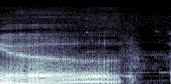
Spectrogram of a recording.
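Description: A man's long, drawn-out hesitation sound, a held "uhh" that turns gravelly and creaky, lasting about a second and a half, then a short pause.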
